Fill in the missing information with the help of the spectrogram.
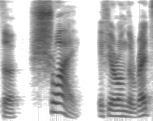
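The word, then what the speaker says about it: shi: the jiang or shrai are the pieces called shu spelt s-h-i shu in chinese means guards but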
